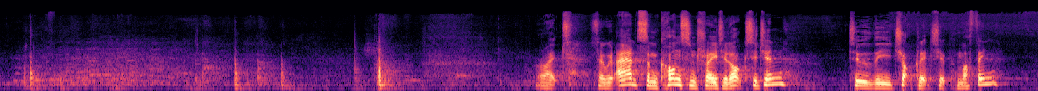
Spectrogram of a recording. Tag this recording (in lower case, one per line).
speech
